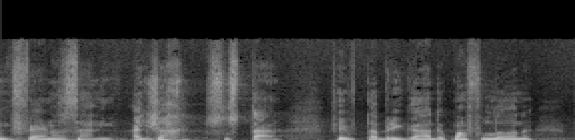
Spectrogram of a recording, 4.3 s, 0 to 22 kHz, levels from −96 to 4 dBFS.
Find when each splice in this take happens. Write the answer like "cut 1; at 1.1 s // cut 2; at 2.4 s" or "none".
cut 1; at 2.6 s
